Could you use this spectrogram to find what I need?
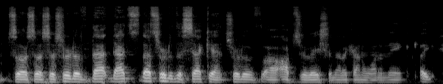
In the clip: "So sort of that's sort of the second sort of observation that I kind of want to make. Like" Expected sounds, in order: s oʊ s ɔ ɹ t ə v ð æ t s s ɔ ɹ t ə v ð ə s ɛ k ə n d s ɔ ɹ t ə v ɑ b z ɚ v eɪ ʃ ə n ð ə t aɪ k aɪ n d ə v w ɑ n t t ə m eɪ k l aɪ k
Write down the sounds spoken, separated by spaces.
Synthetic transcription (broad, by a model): s oʊ s ɔ ɹ t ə v ð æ t s s ɔ ɹ t ə v ð ə s ɛ k ə n d s ɔ ɹ t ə v ɑ b z ɚ v eɪ ʃ ə n ð ə t aɪ k aɪ n d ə w ɑ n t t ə m eɪ k l aɪ k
